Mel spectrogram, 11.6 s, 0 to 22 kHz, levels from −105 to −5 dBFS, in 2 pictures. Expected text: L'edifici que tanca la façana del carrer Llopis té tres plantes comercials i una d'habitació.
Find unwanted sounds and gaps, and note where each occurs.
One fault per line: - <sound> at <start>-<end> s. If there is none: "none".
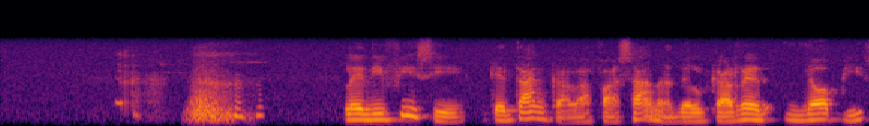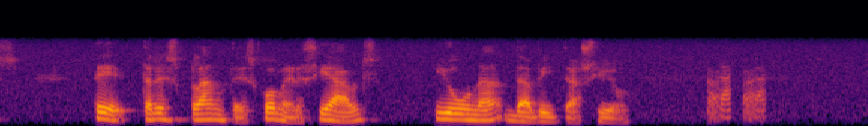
- laugh at 0.8-1.8 s
- laugh at 10.5-10.9 s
